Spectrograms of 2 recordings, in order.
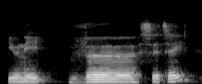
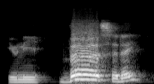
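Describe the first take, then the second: First: The stressed syllable is stretched out longer. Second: The stressed syllable is said noticeably louder. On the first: "that it's longer" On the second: "that it's louder"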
